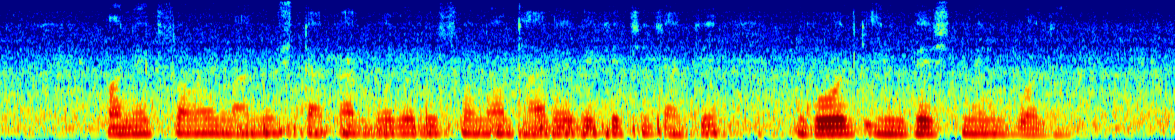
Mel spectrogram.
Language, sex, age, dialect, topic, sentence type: Bengali, male, 18-24, Western, banking, statement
